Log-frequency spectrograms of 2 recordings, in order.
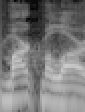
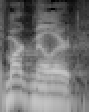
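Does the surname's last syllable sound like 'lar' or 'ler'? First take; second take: lar; ler. First: The last syllable sounds like 'lar'. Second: The last syllable sounds like 'ler'. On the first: The speaker calls it wrong. "I always say it wrong because of the way it's spelled" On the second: The speaker calls it right. "but it's Mark Miller"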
